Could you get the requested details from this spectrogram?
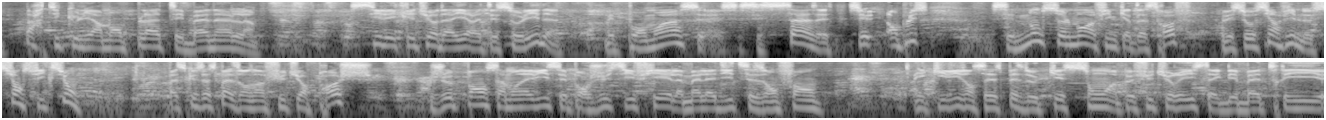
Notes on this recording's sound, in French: Enregistré au Hurling pub (8 Rue Descartes, 75005 Paris), le samedi 14 avril 2018.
